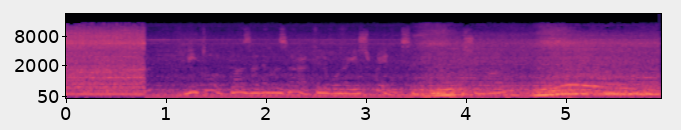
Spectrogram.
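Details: Toyota 1JZ-GTE twin-turbo engine revving up and back cleanly with no turbo whistle or spool building under throttle; maximum boost only 0.1 bar, twin turbos failed and making no boost.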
